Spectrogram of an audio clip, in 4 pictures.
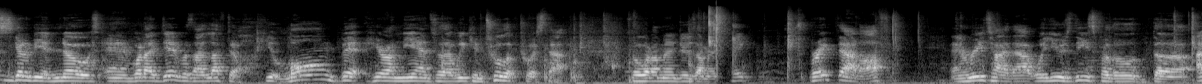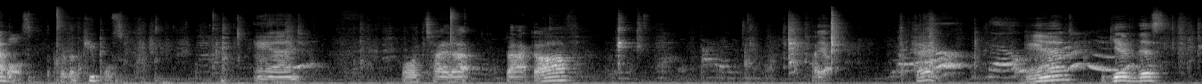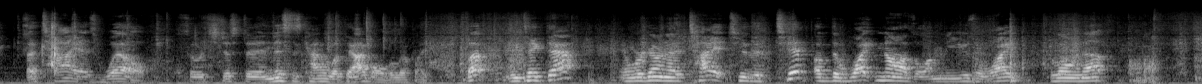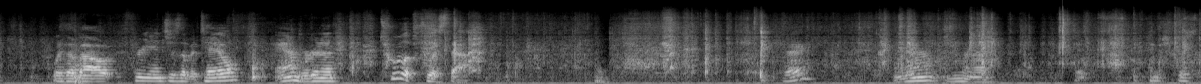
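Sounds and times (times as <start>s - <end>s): rubbery squeaks: 20.9s - 26.0s, 27.1s - 32.8s, 38.3s - 48.0s.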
